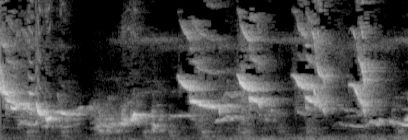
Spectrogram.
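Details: Short white-rumped shama song burst, played to provoke other shamas: loud descending slurred whistles followed by thin, squeaky high notes and a final lower whistle.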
